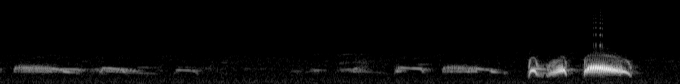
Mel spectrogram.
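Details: A soft run of low, level cooing notes from a spotted dove with a 'giọng thổ' voice, a lure meant to excite doves quickly, swelling at the end into two loud, rounded coos.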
